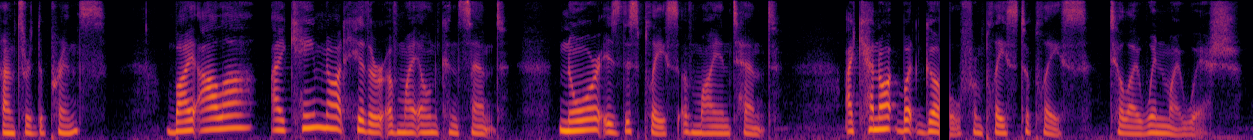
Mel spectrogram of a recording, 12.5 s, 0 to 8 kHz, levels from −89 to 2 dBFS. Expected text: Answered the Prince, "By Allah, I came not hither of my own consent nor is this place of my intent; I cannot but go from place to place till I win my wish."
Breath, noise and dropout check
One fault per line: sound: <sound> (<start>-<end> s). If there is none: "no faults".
sound: dropout (9.4-9.5 s)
